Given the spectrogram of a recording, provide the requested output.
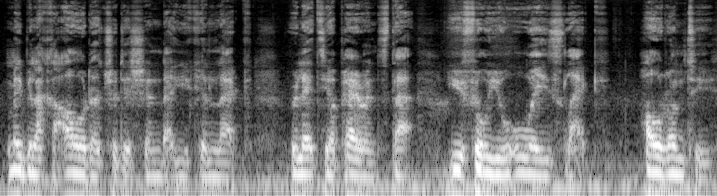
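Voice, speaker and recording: A young man hosting a podcast in a slightly low, relaxed voice. He chats in easygoing slang and asks questions without hurry. The overall feel is casual, as if talking with a friend. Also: normal speed, noisy background. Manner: laid-back slangy talk. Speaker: podcast host. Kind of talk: casual interview and show outro.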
